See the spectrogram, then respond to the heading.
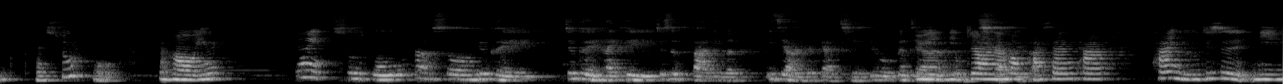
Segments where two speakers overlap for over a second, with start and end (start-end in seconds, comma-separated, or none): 9.2-10.4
